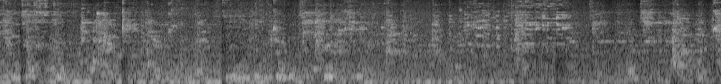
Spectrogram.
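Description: Passenger coaches of an arriving train rolling slowly past, wheels, couplings and running gear clanking and clinking irregularly over the rails, over a steady low hum.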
